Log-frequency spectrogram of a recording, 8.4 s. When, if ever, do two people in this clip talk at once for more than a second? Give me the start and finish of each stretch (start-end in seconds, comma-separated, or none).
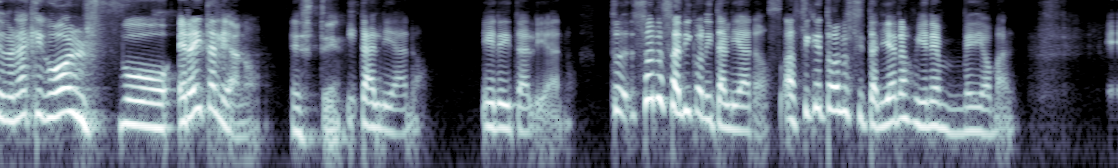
none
